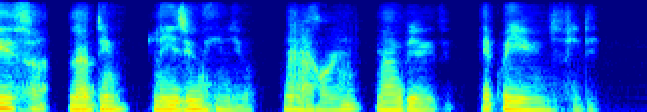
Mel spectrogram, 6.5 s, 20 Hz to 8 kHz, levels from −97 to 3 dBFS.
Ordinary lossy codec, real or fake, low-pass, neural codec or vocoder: AAC, 48 kbps; fake; 7.2 kHz; codec, 16 kHz, about 1 kbps, DyCAST, with the encoder's durations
